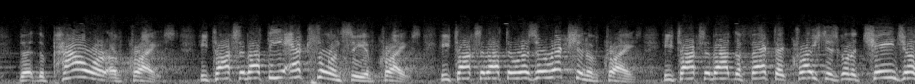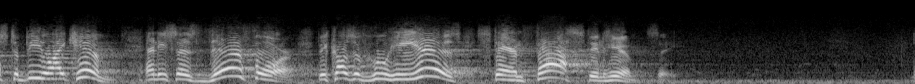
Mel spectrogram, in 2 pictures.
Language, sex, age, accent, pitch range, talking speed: English, male, 50-69, American, 195-285 Hz, 160 wpm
